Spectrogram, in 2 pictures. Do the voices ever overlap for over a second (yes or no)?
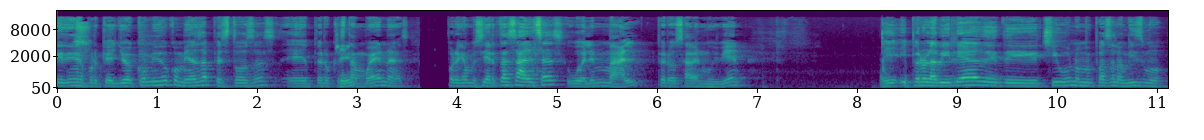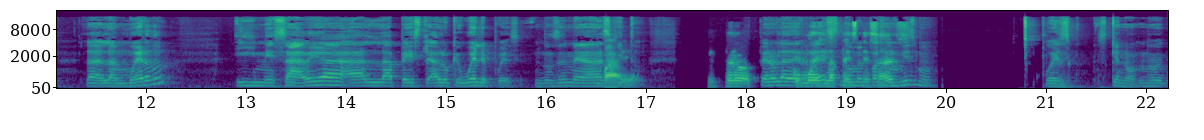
yes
